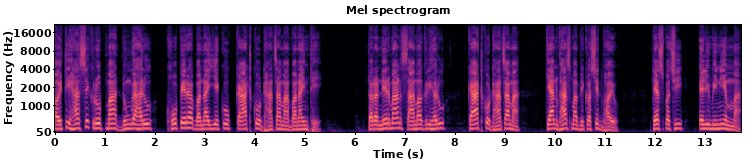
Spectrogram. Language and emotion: Nepali, neutral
